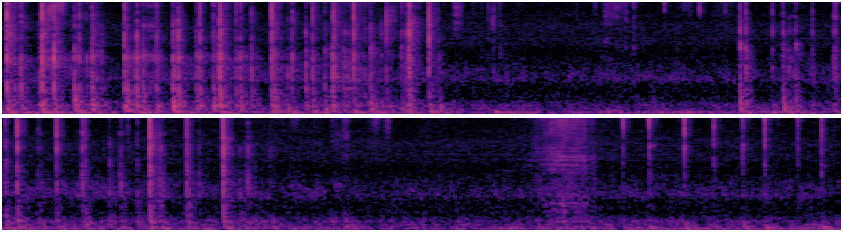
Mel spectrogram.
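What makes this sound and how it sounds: Fingertips and nails tap and scratch the glossy back cover and edge of a thick laminated cardboard board book lying face down on a table. Quick, irregular dry taps mix with scratchy rubbing, busiest and loudest in the first three seconds. The tapping then settles into softer, scattered clicks with a dull, low body.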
